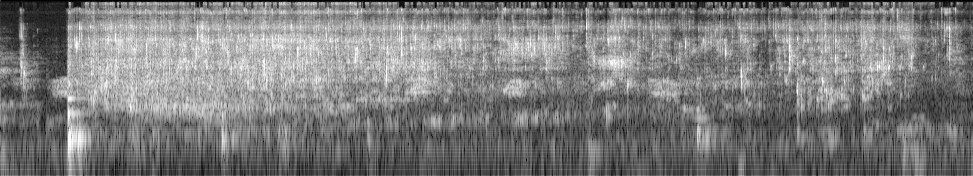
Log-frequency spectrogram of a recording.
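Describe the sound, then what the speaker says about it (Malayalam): Water pours steadily into a cooking pot holding unripe mango pieces, a continuous splashing gush that starts abruptly and runs close and loud for several seconds with no talk. "നമുക്കിത് വെള്ളം ഒഴിച്ച് വേവിച്ചെടുക്കാം. ഇതിനകത്ത് വെള്ളം ഒഴിക്കാം."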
